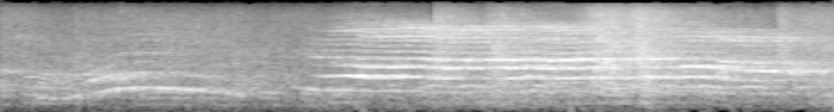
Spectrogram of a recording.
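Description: A young child's high voice singing, holding a long steady note that starts a little under two seconds in, after a brief, quieter vocal sound near the start.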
